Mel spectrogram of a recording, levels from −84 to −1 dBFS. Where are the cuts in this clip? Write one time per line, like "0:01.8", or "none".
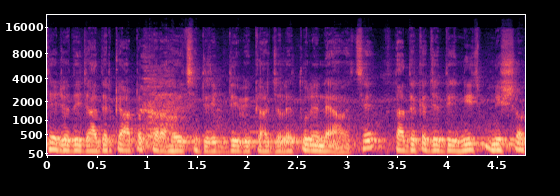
0:03.4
